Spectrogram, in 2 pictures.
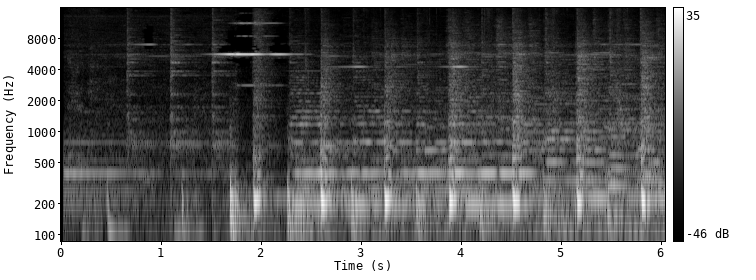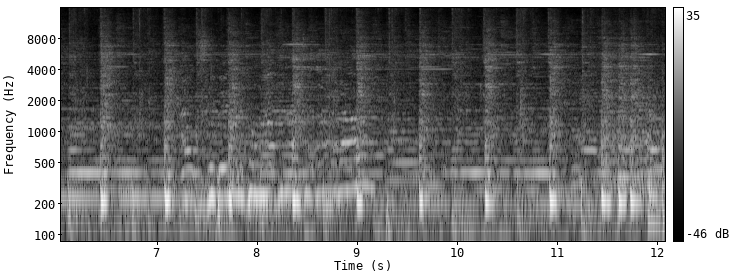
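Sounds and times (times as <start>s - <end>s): sharp percussive hits: 0.4s - 12.0s
live band held chord: 2.3s - 12.0s.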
